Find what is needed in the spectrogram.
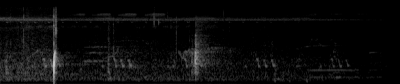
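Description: Outdoor ambience with faint bird calls and a steady high insect drone, broken by a sharp click about half a second in and a smaller one near two seconds, fading out near the end.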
